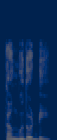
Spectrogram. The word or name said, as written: ತಂಗುದೊಡ್ಡಿ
